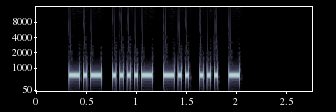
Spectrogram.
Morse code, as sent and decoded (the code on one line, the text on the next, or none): -.- ....- -.. ... -
K4DST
